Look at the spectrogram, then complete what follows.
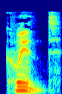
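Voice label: "quint", English, uk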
